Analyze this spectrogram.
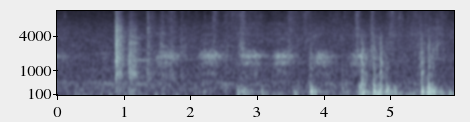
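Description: A heavy stone grinding roller thudding down on garlic cloves and shallots against a stone grinding slab, crushing them, with sharp knocks about a second in. A bird calls about five times in a row in the middle.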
